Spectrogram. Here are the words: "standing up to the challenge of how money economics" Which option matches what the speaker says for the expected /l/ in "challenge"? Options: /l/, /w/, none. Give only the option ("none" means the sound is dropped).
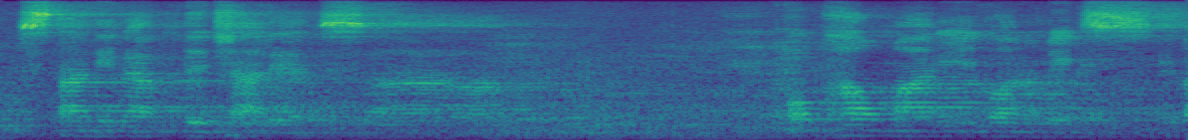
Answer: none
